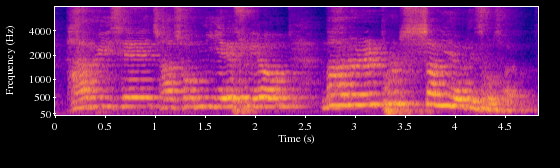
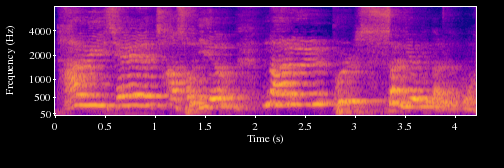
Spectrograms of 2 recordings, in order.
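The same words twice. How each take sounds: First: Slow, higher pleading cry to Jesus. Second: Higher, slow pleading cry; louder cry. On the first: Blind Bartimaeus crying out to Jesus, slow pleading shout. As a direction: drag it out, begging for mercy. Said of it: "막 꽝을 쳤습니다". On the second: Bartimaeus crying louder despite the crowd, slow pleading shout. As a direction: stretch every word, begging harder. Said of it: "더 크게 막 소리쳤어요". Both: Retold or imitated.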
